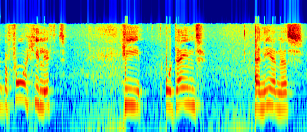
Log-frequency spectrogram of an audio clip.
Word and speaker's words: Ananias: And this first convert was Ananias, that's a better pronunciation.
